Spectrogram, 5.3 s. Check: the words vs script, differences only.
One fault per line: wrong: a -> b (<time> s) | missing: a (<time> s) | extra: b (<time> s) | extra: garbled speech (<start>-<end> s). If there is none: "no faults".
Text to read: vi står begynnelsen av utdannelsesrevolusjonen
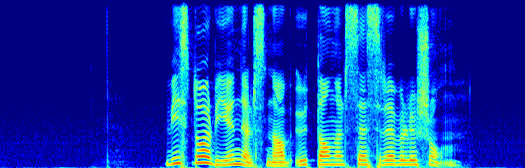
no faults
